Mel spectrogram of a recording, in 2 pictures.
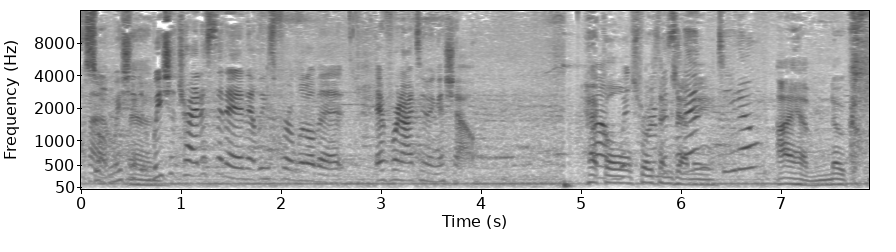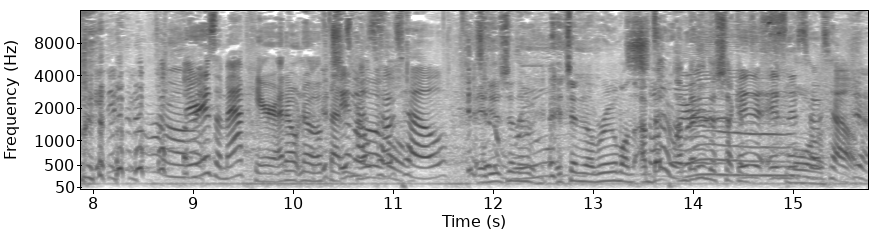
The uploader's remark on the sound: SteamCon 2018. This episode was recorded at Motor City SteamCon.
